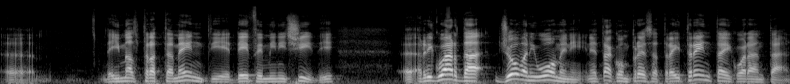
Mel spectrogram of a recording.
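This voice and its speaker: Against a quiet background, the speaker talks at a moderate pace with lively intonation. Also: man. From Sicily. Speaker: educator. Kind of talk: public talk. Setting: stage with audience. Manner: hesitant. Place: stage. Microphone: handheld.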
